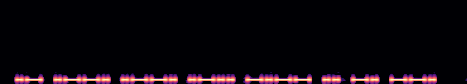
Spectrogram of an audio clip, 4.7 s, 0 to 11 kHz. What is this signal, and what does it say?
Morse code, heard as a keyed tone, about 25 wpm, 600 Hz. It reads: APPLYING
